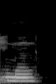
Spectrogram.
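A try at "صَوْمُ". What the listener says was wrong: টান দেওয়া যাবে না, সৌমু।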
